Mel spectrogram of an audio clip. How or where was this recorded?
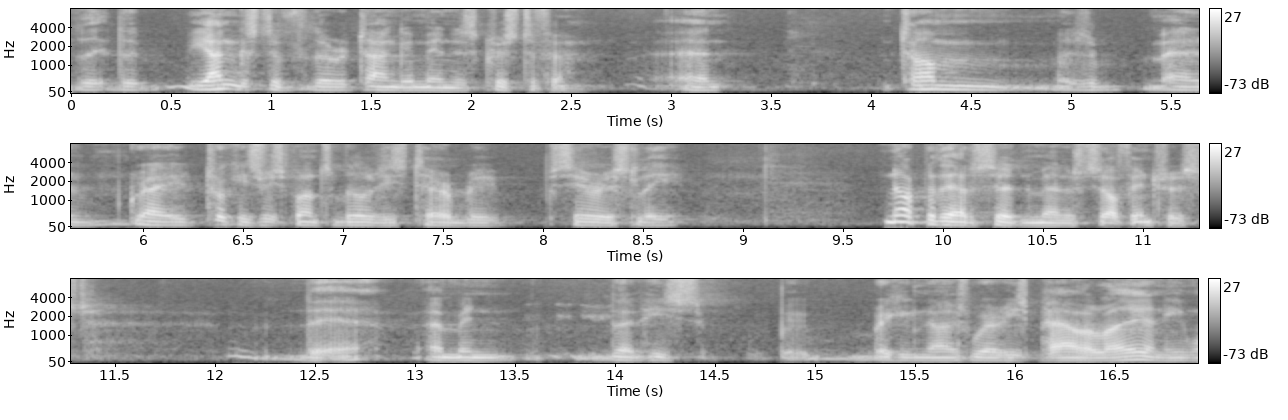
live audience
